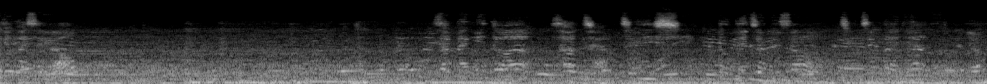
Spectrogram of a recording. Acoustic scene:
car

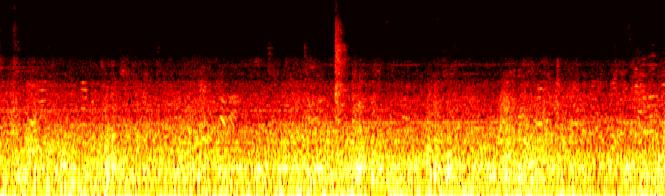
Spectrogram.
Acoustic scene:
subway train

